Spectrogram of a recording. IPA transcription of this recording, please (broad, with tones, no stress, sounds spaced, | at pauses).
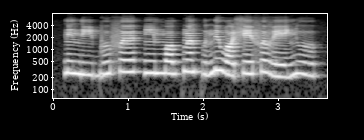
ɾ ĩ˧ n iː˨ b u˨˦ f ə˦ | ĩ˧ m ɔ˧ kʷ ã˦ kʷ ə˨ n ɨ˦ w ɔ˨ ʃ e˧ f ə˦ v eː˨ ɲ u˦˨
